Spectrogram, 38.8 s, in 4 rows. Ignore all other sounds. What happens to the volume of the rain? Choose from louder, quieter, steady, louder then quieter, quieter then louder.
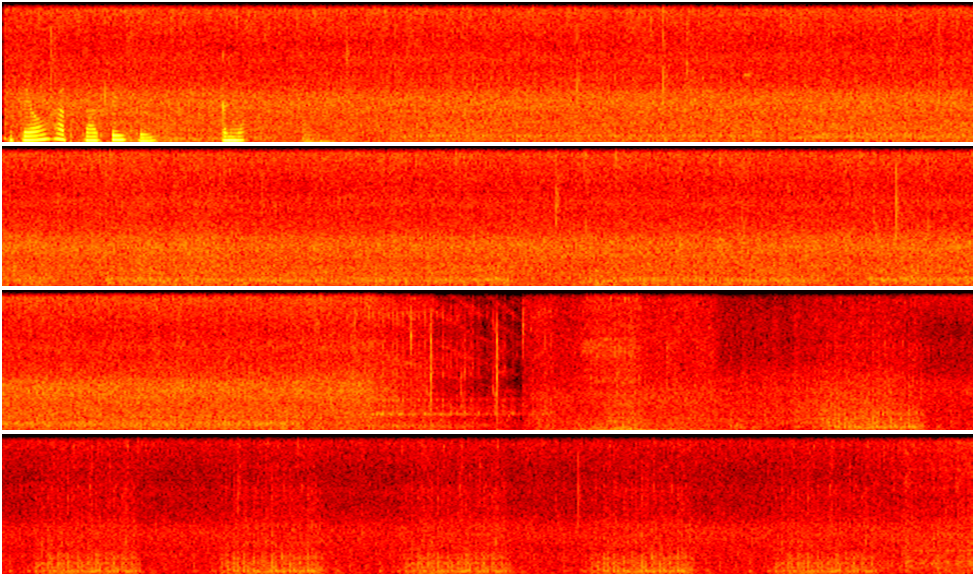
quieter.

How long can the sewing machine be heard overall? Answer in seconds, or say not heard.
39 s.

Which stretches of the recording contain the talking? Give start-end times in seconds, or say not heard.
0.0-2.5.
